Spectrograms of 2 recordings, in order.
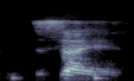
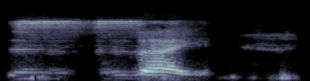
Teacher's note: Kalau zai gigi rapat, dia ada sifat safir, zai, seperti suara lebah. Kalau zai, gigi rapat, zai.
